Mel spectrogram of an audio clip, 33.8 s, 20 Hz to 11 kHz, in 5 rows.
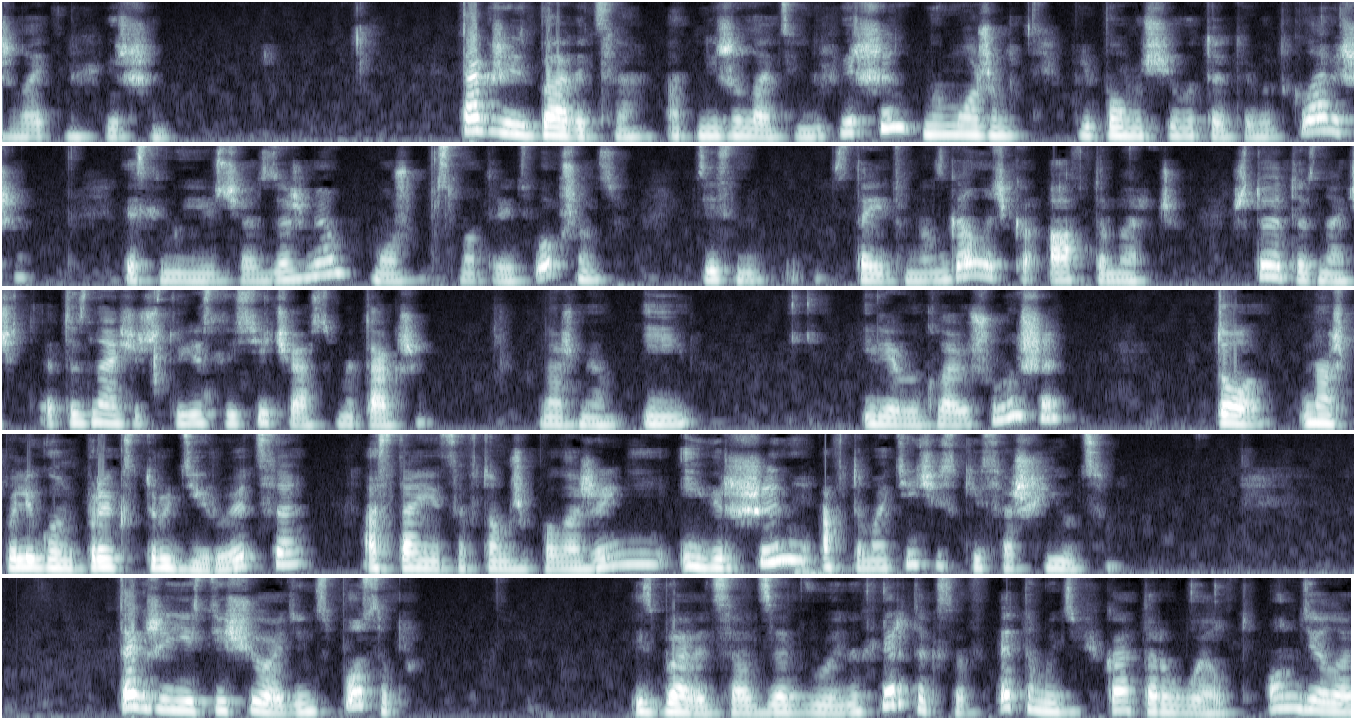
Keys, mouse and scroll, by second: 6.6 click, 8.9-12.1 drag, 12.8 Tab, 13.4 Tab, 14.2 3, 14.7 click, 16.0 e, 31.4 click, 33.1-33.7 drag.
